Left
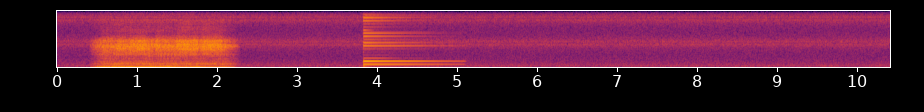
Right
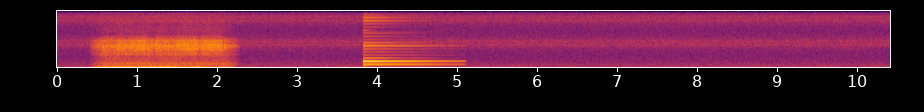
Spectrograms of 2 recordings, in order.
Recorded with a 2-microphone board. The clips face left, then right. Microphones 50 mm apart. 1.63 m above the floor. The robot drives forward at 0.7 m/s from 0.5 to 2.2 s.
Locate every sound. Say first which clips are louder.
3.8 s a guitar: right 9 dB; 40° right (ahead or behind)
